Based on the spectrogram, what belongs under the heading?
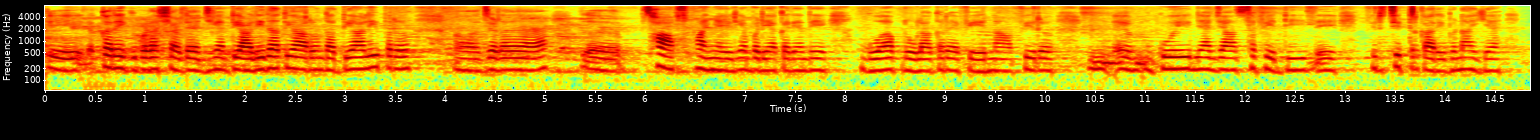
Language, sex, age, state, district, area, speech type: Dogri, female, 30-45, Jammu and Kashmir, Kathua, rural, spontaneous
